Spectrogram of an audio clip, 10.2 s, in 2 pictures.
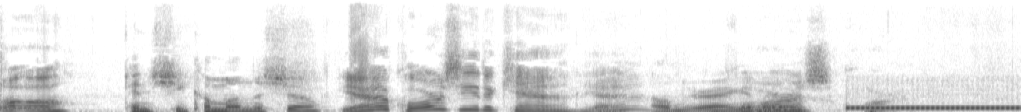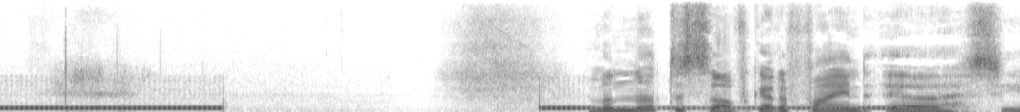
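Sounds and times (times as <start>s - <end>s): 
speech: 0.0s - 4.5s, 8.1s - 10.2s
quiet hiss: 0.0s - 10.2s
telephone dial tone: 4.2s - 6.2s, 7.8s - 9.6s.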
